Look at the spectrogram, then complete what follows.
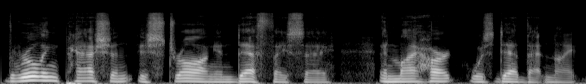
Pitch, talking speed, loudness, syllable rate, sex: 130 Hz, 165 wpm, -18 LUFS, 3.6 syllables/s, male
